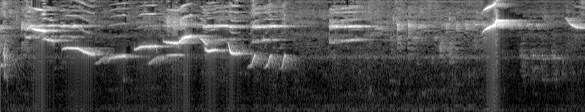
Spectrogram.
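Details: Brown-chested jungle flycatcher song played as a lure so reluctant birds answer: a run of descending whistled slurs, then short sharp high notes and a final bright upward whistle.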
